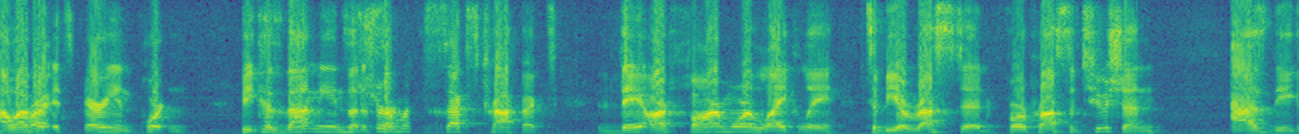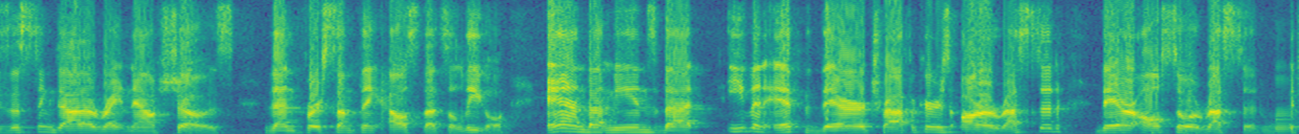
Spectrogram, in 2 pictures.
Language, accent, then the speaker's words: English; Colombia; also born or lived in Honduras / Panama; I did say that I'm Latin American. I was raised in Colombia, Honduras, and Panama.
